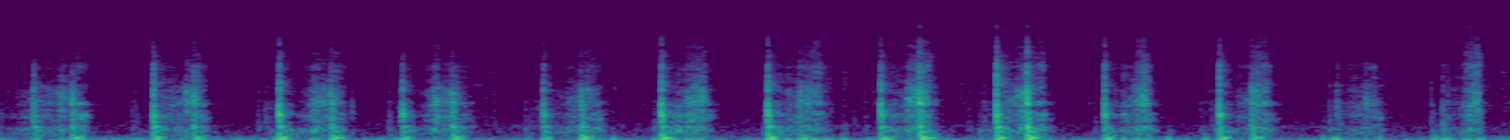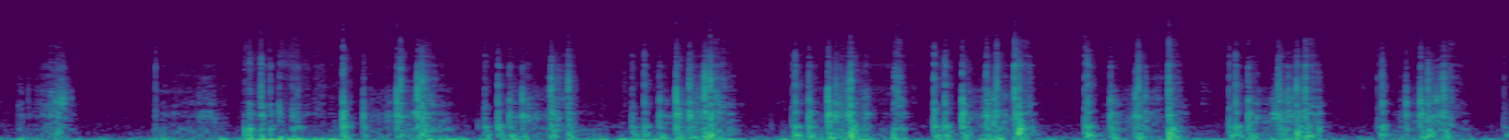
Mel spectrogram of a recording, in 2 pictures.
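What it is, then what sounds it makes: Cardboard tissue box. Fingernails tap rapidly on the top and sides of a cardboard tissue box, making a steady stream of short, dull, hollow knocks. Each tap dies away almost instantly, and the sound is mostly low and thuddy with little bright edge.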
